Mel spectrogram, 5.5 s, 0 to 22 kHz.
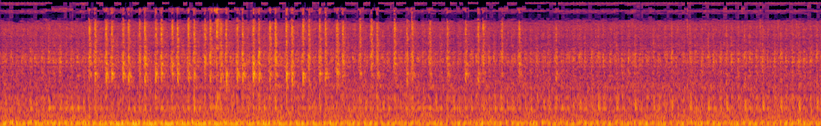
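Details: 2004 Ford F150 with oil changed every 3,000 miles, idling before a timing job: a steady idle with a fast, uneven metallic ticking rattle over the engine note, heard for about a year; the timing chain proved badly stretched against a new one.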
